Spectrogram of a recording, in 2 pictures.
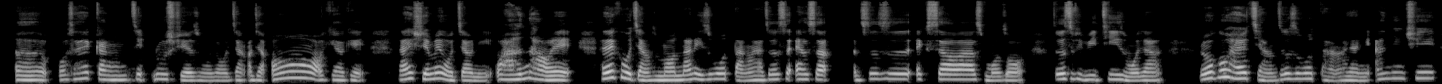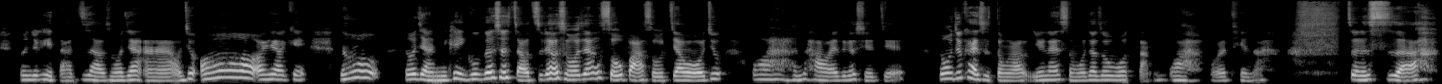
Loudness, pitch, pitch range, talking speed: -22 LUFS, 215 Hz, 190-250 Hz, 370 characters per minute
